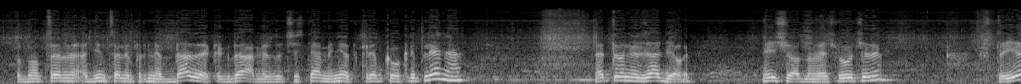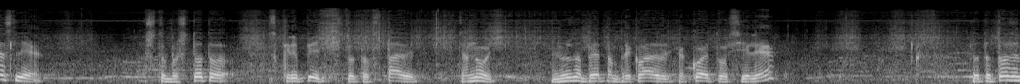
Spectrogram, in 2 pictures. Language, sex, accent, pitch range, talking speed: Russian, male, native, 135-170 Hz, 105 wpm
